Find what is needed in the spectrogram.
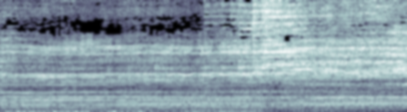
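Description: Live rock band playing, with male voices holding one long note over electric guitar, bass and drums.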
